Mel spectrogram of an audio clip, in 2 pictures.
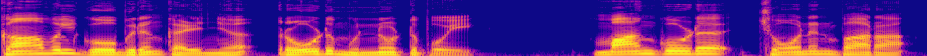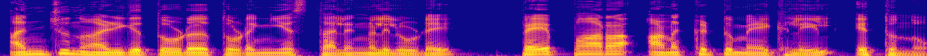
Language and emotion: Malayalam, neutral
